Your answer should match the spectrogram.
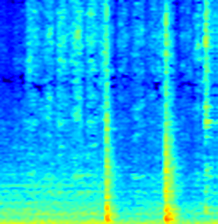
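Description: A wire whisk working flour slurry into simmering broth in a stainless steel saucepan, with two sharp clinks of kitchenware, about a second in and again a little over half a second later, the second louder.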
